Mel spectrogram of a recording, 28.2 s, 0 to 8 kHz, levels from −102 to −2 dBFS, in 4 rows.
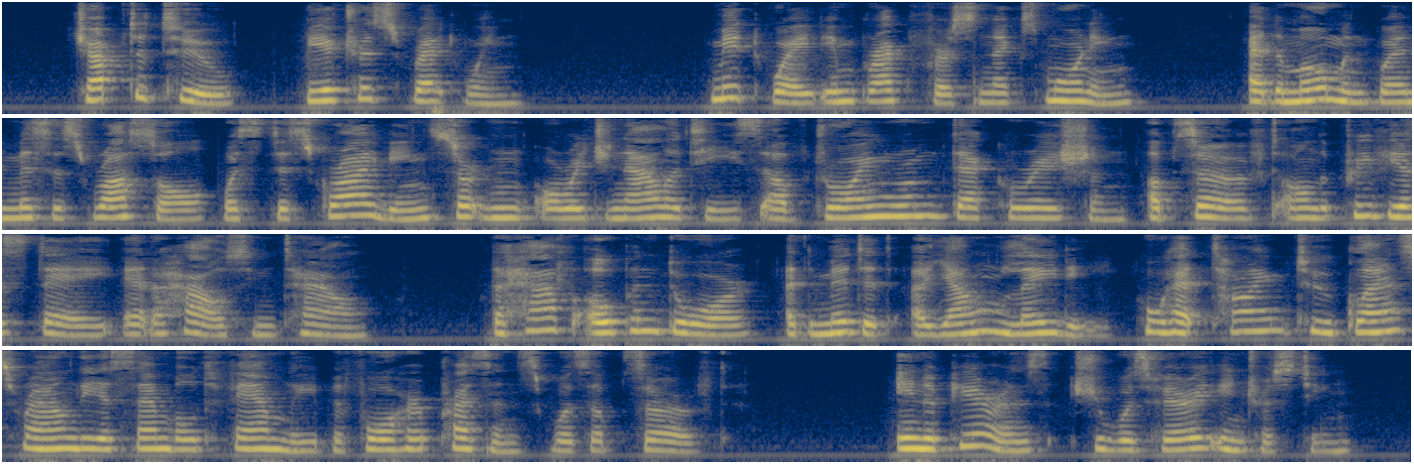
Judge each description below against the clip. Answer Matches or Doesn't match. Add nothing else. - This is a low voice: Doesn't match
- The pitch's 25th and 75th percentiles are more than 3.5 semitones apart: Doesn't match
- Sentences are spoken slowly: Matches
